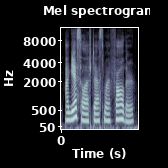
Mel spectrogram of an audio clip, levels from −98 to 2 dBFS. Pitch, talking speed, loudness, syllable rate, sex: 210 Hz, 310 wpm, -20 LUFS, 6.7 syllables/s, female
